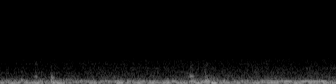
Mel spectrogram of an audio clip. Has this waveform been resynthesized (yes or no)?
yes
